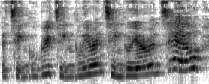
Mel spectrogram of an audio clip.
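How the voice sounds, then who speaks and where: A woman narrates a children's story in a playful, dramatic style. Her voice is high and swoops with lots of expression, and the room around her is noticeably echoey. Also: very animated, unhurried, a little mellow. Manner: dramatic, playful with sound effects.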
